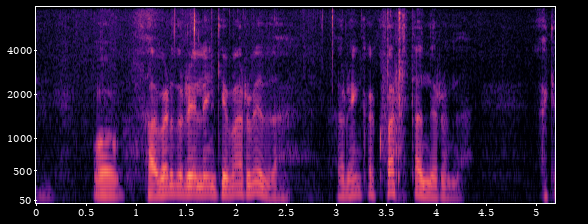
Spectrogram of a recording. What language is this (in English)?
Icelandic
